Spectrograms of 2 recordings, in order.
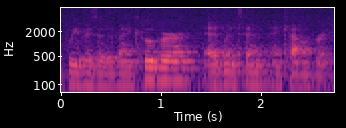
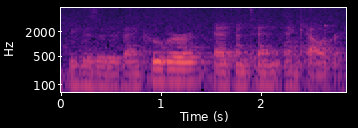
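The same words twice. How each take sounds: Both takes have the same delivery.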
